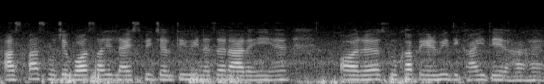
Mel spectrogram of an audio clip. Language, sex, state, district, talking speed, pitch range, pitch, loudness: Hindi, female, Chandigarh, Chandigarh, 230 wpm, 205-220 Hz, 215 Hz, -17 LUFS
